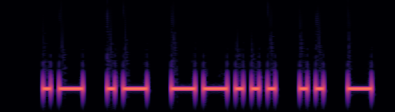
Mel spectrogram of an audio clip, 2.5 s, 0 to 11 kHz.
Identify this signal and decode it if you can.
Morse code, heard as a keyed tone, about 24 wpm, 700 Hz. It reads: AA7IT
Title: Speed Racing - USA 2x2 Call Signs 20wpm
